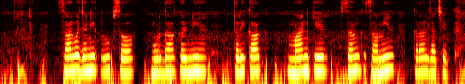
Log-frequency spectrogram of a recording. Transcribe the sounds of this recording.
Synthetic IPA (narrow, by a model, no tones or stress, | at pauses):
saɾʋəd͡ʒənikɾupsə̃ | muɾd̪akəɾnijt̪əɾikakmankeɾsəŋɡsamil | kəɾəld͡ʒat͡ʃʰek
